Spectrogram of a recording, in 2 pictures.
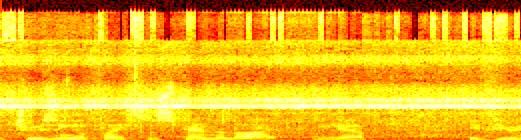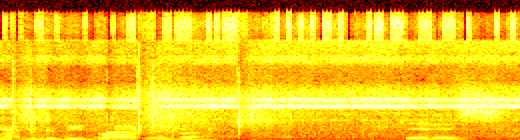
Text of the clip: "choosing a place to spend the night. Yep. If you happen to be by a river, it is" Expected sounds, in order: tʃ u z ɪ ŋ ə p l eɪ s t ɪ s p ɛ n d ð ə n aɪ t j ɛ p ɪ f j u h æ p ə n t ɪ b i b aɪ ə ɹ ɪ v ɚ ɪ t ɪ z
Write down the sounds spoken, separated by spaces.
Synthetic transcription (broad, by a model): tʃ u z ɪ ŋ ə p l eɪ s t ɪ s p ɛ n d ð ə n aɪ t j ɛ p ɪ f j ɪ h æ p ə n t ɪ b i b aɪ ə ɹ ɪ v ɚ ɪ t ɪ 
